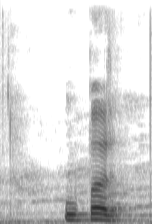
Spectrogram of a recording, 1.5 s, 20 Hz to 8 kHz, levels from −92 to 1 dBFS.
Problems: constant background noise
